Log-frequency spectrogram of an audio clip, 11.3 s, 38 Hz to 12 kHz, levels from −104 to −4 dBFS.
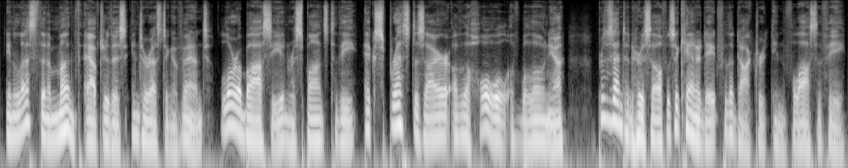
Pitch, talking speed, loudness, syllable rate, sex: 105 Hz, 170 wpm, -19 LUFS, 5.8 syllables/s, male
